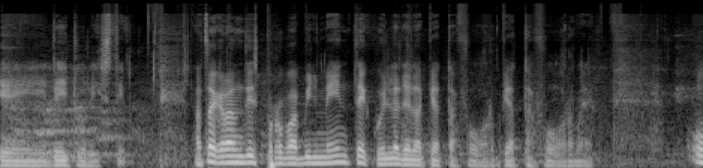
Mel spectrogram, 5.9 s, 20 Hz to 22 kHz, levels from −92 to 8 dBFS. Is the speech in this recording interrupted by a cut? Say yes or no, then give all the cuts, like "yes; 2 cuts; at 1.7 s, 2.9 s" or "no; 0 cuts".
yes; 4 cuts; at 1.7 s, 2.1 s, 3.3 s, 4.2 s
